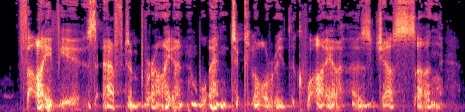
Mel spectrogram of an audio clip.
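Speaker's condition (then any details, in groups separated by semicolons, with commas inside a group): Spasmodic dystonia; prior stroke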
